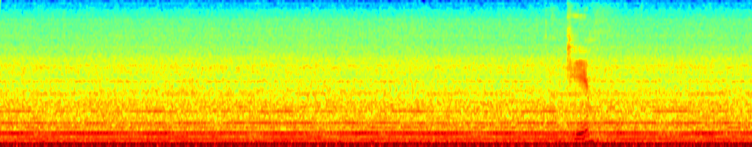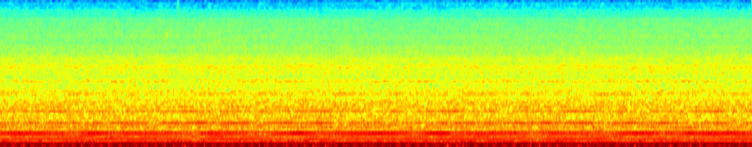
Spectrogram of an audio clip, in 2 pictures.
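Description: Aircraft engines drone steadily in the cockpit.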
